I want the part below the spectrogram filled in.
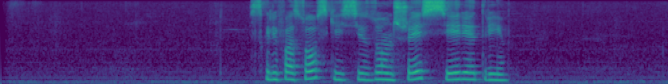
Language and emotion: Russian, neutral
